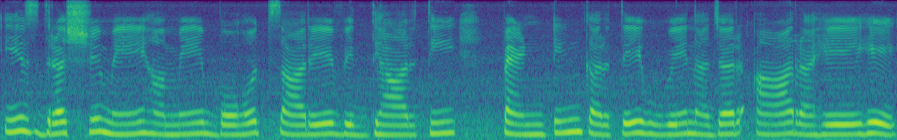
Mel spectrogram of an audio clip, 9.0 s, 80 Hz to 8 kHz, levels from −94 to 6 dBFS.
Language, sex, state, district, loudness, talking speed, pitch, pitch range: Hindi, female, Madhya Pradesh, Dhar, -15 LUFS, 95 wpm, 215 Hz, 205-230 Hz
